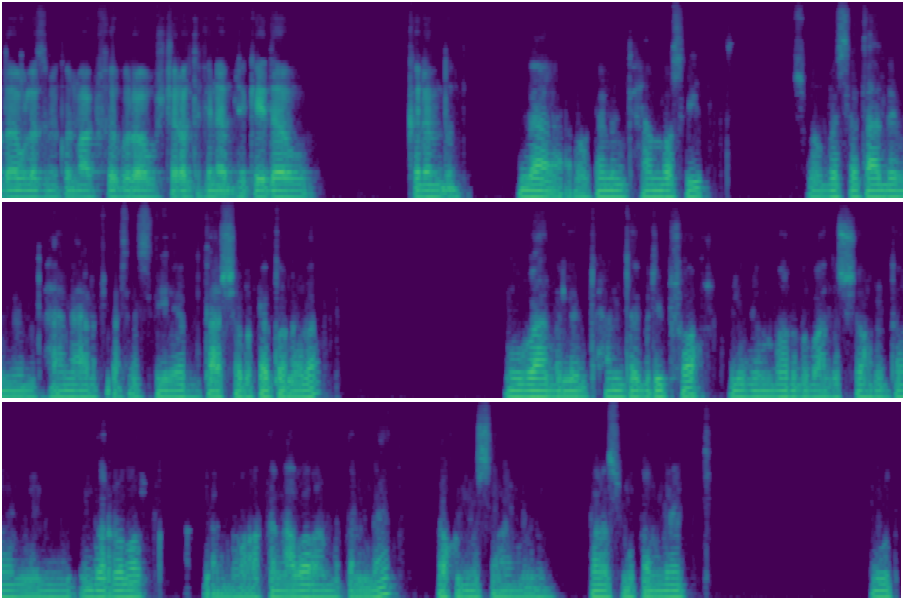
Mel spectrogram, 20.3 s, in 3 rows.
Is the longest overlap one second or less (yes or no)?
yes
